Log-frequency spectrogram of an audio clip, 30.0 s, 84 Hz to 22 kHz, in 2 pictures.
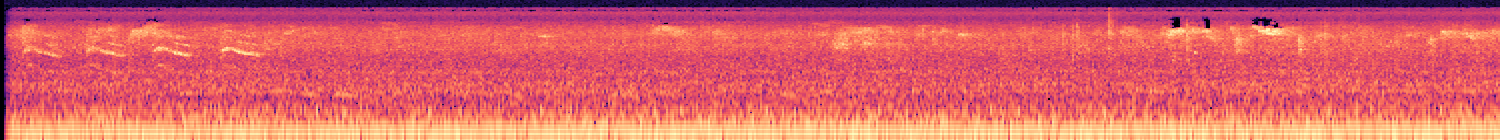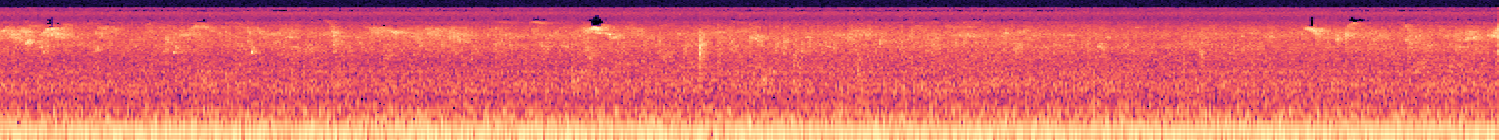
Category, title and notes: Soundscapes > Nature
Dryer, starling, red shoulder hawk and eve breezes 07/20/2022
Dryer, starling, red shoulder hawk and eve breezes
dryer, nature, red-shoulder-hawk, countryside, field-recording, starling, rural, birds, field-recordings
